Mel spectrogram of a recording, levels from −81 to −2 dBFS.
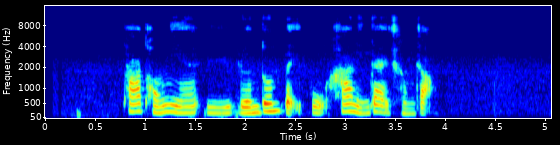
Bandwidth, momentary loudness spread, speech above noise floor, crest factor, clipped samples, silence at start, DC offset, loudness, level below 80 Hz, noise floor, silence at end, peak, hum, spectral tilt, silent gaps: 11.5 kHz; 9 LU; 36 dB; 18 dB; under 0.1%; 0.8 s; under 0.1%; -28 LUFS; -76 dBFS; -64 dBFS; 1.2 s; -10 dBFS; none; -7 dB/octave; none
